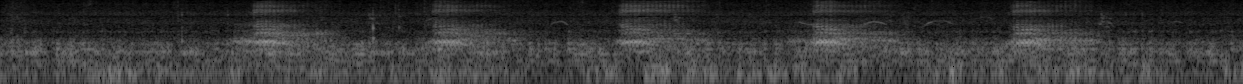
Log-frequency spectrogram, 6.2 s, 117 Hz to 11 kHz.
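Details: A carrion crow perched in a tree at Watarase, 16 December 2015, gives five hoarse, rasping caws, roughly one a second, over a steady low rumble of background noise.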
